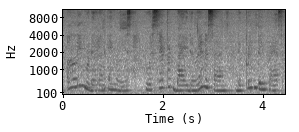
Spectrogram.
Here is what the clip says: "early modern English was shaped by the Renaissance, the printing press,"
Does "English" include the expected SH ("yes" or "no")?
no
